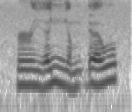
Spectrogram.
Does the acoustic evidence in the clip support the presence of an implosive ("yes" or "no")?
yes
